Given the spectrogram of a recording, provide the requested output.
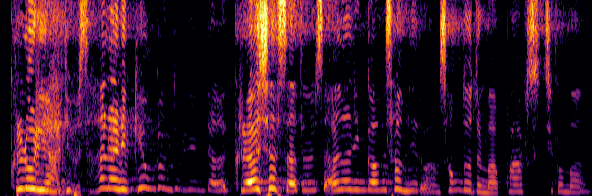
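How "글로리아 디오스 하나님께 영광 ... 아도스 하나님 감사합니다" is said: higher, louder glad shouts of praise; joyful praise. Retold or imitated. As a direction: cheer it like a moved congregation. Congregation praising God.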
